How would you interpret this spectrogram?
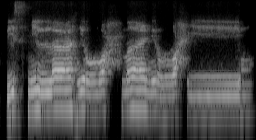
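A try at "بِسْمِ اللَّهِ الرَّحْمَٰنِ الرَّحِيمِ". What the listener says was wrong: Tamam.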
